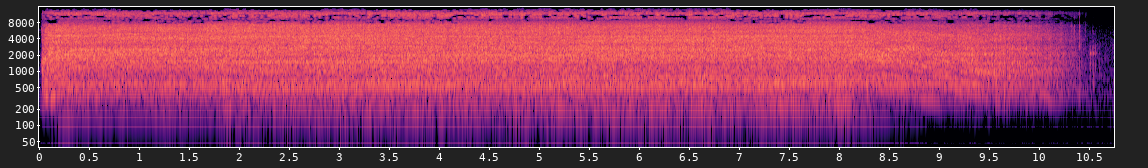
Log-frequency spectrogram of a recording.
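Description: Husqvarna Power Axe 350i battery chainsaw starting up and running at full speed, cutting through a wild cherry log. About nine seconds in, the motor's whine falls in pitch and dies away as the chain spins down.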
